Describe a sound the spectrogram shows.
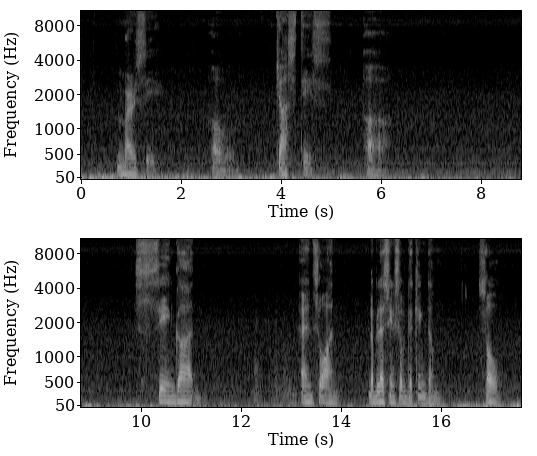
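An elderly man speaks calmly and slowly into a nearby microphone, with pauses.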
